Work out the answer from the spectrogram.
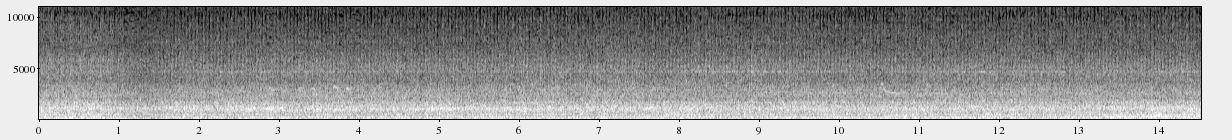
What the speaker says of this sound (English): Now the tractor is moved up and the plough positioned at the start of the actual plot.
